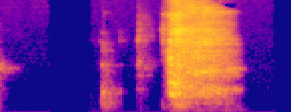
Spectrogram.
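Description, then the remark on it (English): A single loud sneeze: a short catch of breath, then one sharp, breathy burst lasting about a third of a second, with quiet before and after and no talking. “All of a sudden, I got a sneeze.”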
